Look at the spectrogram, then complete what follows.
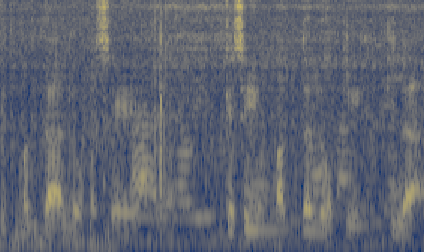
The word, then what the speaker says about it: Magdalo: And by the way we pronounce it magdalo kasi kasi yung magdalo kila Aguinaldo yun eh.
